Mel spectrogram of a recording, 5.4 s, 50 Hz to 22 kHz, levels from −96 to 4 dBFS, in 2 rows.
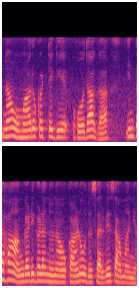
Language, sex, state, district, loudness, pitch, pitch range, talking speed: Kannada, female, Karnataka, Dakshina Kannada, -16 LUFS, 195 Hz, 175-210 Hz, 110 wpm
